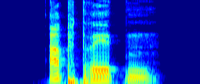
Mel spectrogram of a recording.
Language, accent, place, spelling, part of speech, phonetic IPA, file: German, Germany, Berlin, abdrehten, verb, [ˈapˌdʁeːtn̩], De-abdrehten.ogg
- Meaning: inflection of abdrehen: 1. first/third-person plural dependent preterite 2. first/third-person plural dependent subjunctive II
